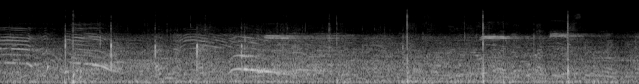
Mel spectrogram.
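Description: Echoing din of a multi-court indoor volleyball hall: players' voices calling out and cheering, sharp smacks of balls being hit and bouncing on the hard floor, and a few short high-pitched tones.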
